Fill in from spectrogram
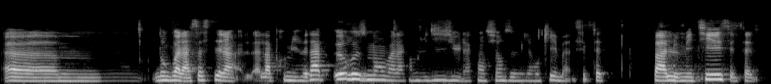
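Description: A woman's voice: on the low side, fairly even intonation, fairly quick, a little hiss or hum. A woman from Belgium, a veterinarian guest, tells her story in a reflective, hesitant way in a casual podcast interview.

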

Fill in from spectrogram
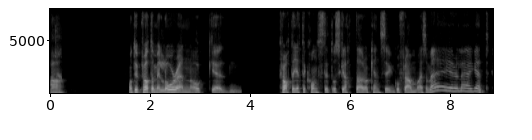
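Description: A woman casually recapping a TV episode, animated and jumping into quick comic voices for the characters. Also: lowish voice, gravelly.

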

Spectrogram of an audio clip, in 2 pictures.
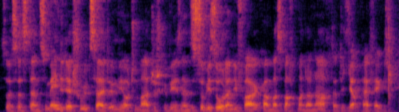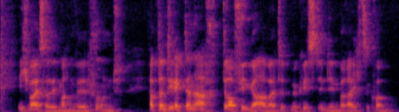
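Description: He talks fast in a low, a little mellow voice with a level tone: a twenty-something voice actor from Wuppertal, Germany, guesting on a podcast with a jokey, self-mocking manner. The room he shares with the hosts adds a roomy echo and faint background noise.

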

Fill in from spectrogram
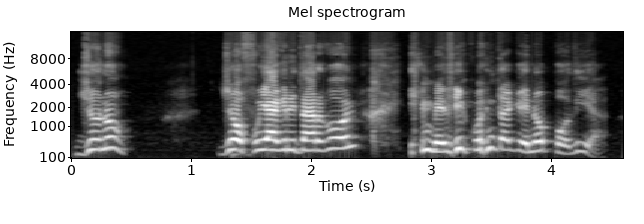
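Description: A man tells a story to friends on a stream. He is animated and laughs often as the tale unfolds. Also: very high-pitched, unhurried.

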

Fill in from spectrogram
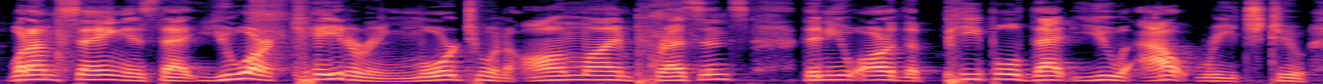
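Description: A man's voice: fairly high pitch, fairly bright tone. A man speaking bluntly and emphatically in slangy, casual, heated commentary. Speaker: panelist giving a pastor's opinion.

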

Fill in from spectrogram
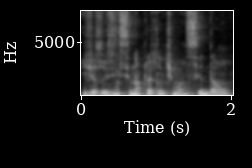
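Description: Mellow-voiced Brazilian man on faith. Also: mid-range voice, a little fast, a little hiss or hum. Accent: Brazilian Portuguese. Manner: calm, explanatory, adds to his co-host. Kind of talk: devotional teaching talk.

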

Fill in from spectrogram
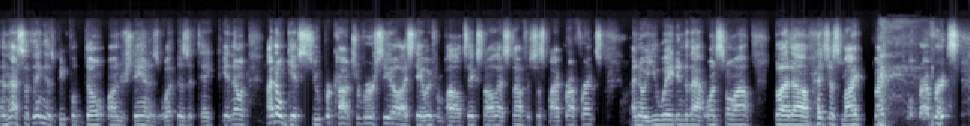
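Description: A man hosts a casual podcast interview, talking conversationally with frequent stammered restarts. His voice is a little high and gravelly, fairly bright in tone, and fairly quick.

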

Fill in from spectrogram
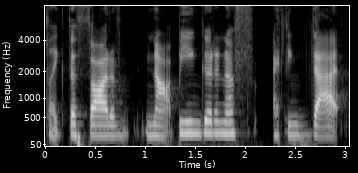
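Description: In a reflective, conversational interview, a former basketball player in her forties from near Philadelphia speaks as a guest. Her voice sits fairly low and level, with a moderate pace, some creak, and a slightly bright edge. She comes across as earnest and candid, her speech full of fillers and restarts.

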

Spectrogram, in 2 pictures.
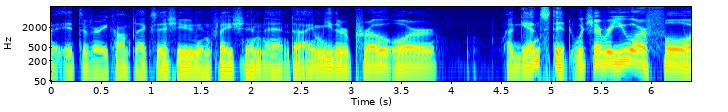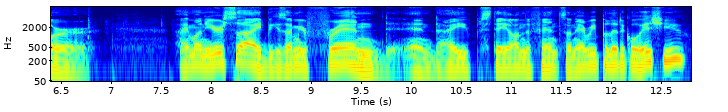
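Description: Casual, swearing podcast host. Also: male voice, mid-range voice, a little mellow, no room sound, clean studio sound. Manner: rambling, sprinkled with swearing and offhand jokes. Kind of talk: casual storytelling monologue.

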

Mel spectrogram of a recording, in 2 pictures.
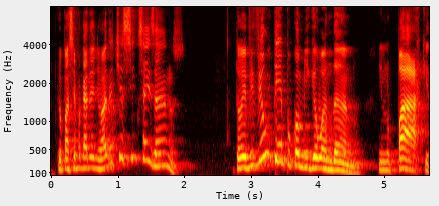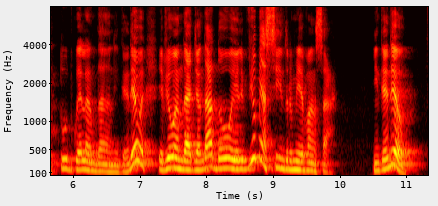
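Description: A middle-aged Brazilian man tells his own story in a casual podcast chat, talking fast in a fairly high, sing-song voice. He's emphatic, tacks "you know?" onto his points, and uses fillers like "cara" and "entendeu."

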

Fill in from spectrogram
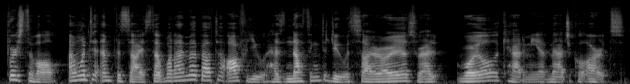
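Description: A man's voice: medium pitch, expressive, quick pace, natural voice. A man voicing a cautious, businesslike woman teacher, near his own reading voice. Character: brisk, careful woman teacher.

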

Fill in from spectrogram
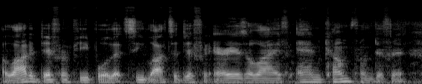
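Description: Cocky, deep-voiced man boasting over background noise. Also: fast talker, a little mellow. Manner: cocky, boastful, emphatic repetition; casual swearing, slangy. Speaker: fighter. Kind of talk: casual livestream monologue.

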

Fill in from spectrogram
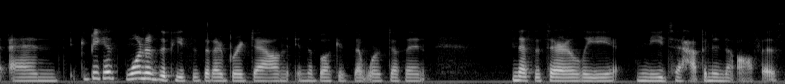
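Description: A woman's voice: fairly low pitch, lo-fi sound. A woman chatting casually as a podcast guest, informal and enthusiastic, with plenty of "like" and "you know". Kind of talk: casual, chatty interview conversation.

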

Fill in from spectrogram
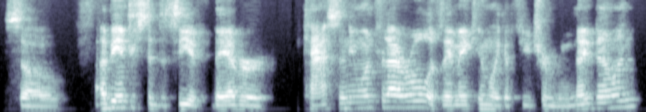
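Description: A man's voice: medium pitch, animated, a little fast. A man co-hosting a podcast, talking casually in long rambling turns with many fillers and restarts. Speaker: podcast co-host. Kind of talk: casual chat.

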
